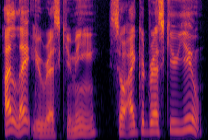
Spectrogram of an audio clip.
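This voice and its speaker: A man's voice: high voice, very animated, a little slow, no room sound, studio quality. A man playing a loyal, eager rescue dog in an audio drama, earnest and pleading with his human. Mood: pleased.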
